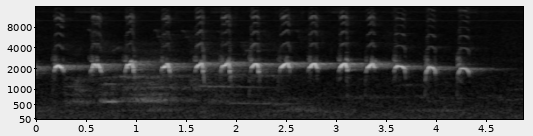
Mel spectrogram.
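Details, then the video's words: Greater green leafbird, locally called cucak ijo, in full song: thirteen bright, ringing whistled notes repeated steadily about three times a second, each slightly hooked, over faint low murmuring. "SUARA BURUNG CUCAK IJO GACOR , TELER"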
